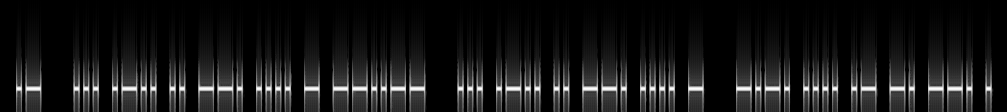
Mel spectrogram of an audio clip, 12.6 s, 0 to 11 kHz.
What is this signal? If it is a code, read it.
Morse code, heard as a keyed tone, about 20 wpm, 700 Hz. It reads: A SLIGHT, SLIGHT CHANGE
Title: A Sound Of Thunder 20wpm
